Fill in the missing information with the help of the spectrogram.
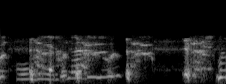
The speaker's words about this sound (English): Take a deep breath and cough that out. Cough it out of you in the name of Jesus.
